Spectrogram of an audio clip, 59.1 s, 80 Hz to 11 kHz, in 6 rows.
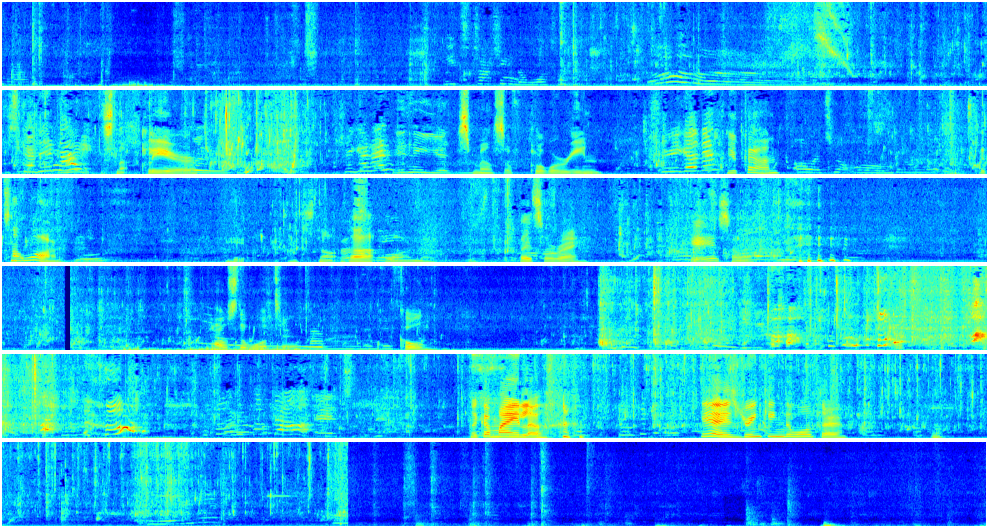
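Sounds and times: water trickling and splashing: 4.5 - 15.2, 15.8 - 28.1, 29.4 - 33.7, 34.8 - 52.8.

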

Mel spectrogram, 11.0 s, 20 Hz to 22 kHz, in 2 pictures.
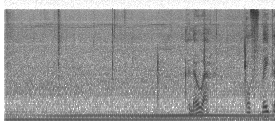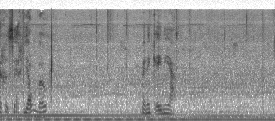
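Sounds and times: low mechanical hum: 0.1 - 11.0.

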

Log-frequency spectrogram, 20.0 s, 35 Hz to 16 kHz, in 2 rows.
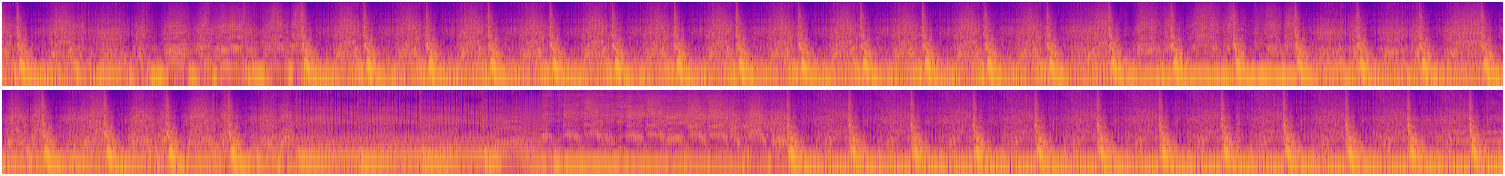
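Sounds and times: electronic dance music: 1.4 - 20.0.

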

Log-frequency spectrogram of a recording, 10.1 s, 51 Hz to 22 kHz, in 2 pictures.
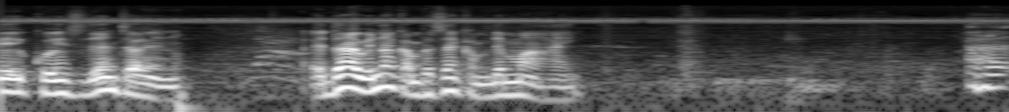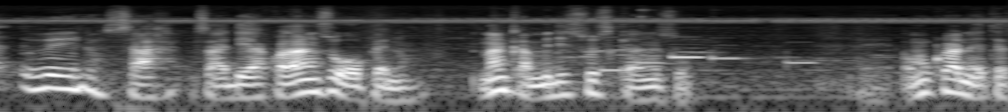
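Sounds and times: cricket trilling: 0.0 - 10.0.

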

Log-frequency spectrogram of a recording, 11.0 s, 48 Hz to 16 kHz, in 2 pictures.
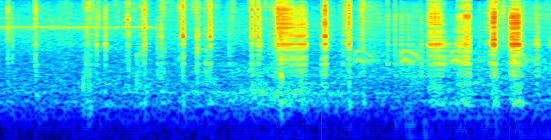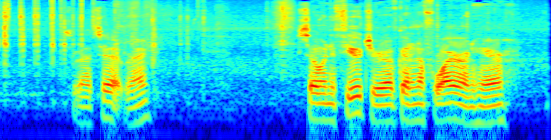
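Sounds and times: short squeaks: 0.0 - 7.6
wires and plastic connectors rustling: 0.0 - 7.6.

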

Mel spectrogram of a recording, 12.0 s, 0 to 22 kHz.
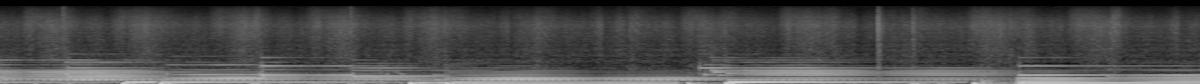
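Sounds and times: electric keyboard chords: 0.0 - 12.0
long-held bass notes: 0.0 - 12.0.

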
